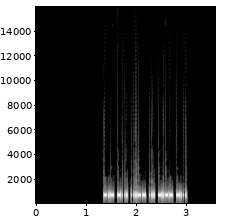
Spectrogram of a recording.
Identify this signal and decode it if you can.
Morse code, heard as a keyed tone, about 53 wpm, 700 Hz. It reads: KB3SYB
